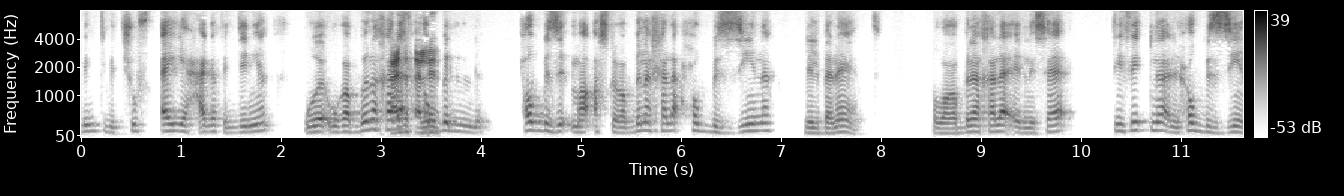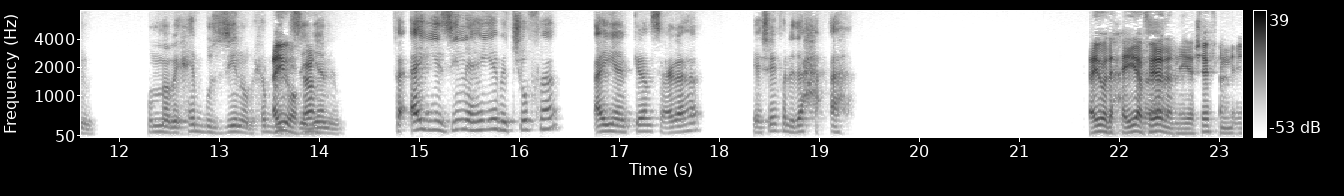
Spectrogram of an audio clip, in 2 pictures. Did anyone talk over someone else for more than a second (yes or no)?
no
